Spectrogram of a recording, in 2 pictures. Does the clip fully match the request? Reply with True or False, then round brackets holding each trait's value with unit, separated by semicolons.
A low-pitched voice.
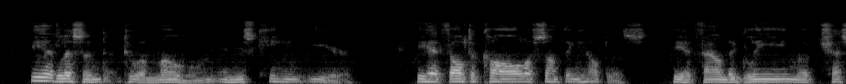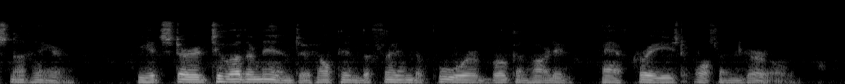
True (110 Hz)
